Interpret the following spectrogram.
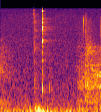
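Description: A handful of faint, sharp computer keyboard clicks spread over about a second, over quiet room tone.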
